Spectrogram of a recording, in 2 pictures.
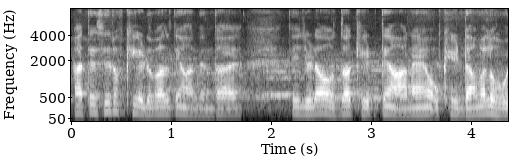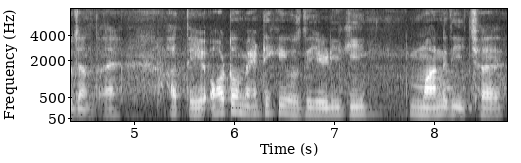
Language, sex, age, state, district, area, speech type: Punjabi, male, 18-30, Punjab, Kapurthala, rural, spontaneous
